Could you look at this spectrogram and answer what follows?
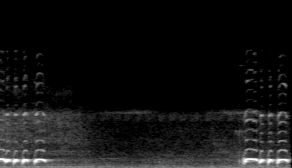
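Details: Energetic local zebra dove song, said to rouse rival birds' aggression and mating drive: a brief burst of four rapid coos, about two seconds of quiet, then a matching burst.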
